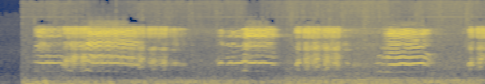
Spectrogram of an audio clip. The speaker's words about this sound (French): tire ses deux chèvres hors du petit enclos situé derrière sa maison à Mozogo, une ville située sur la frontière nord du Cameroun avec le Nigeria.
